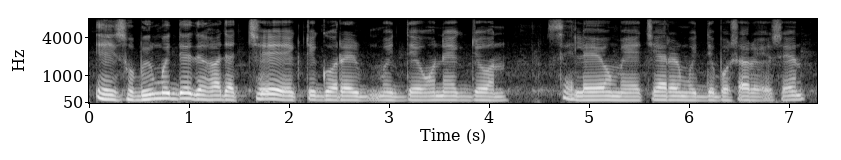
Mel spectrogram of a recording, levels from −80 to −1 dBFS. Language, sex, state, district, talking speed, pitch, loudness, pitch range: Bengali, male, Assam, Hailakandi, 130 wpm, 140 Hz, -14 LUFS, 135-150 Hz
